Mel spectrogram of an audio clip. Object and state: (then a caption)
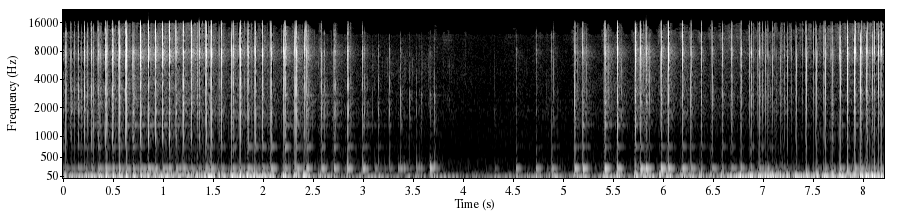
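Plastic corrugated hose. Long red nails scratch along the ridges of a black ribbed plastic corrugated hose, a hollow flexible tube held up near its end. The result is a fast, uneven run of dry clicking rasps with bright crackle and a low steady hum underneath. The rasping eases briefly midway, then picks back up to the end.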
